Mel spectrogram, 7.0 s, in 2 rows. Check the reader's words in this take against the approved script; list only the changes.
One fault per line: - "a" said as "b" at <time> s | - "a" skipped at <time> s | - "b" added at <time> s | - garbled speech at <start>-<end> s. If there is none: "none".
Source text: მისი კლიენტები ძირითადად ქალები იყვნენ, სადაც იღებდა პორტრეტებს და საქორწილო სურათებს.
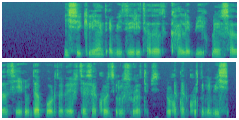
- garbled speech at 6.0-6.9 s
